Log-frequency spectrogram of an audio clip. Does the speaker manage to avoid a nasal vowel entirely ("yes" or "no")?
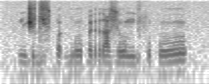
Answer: yes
